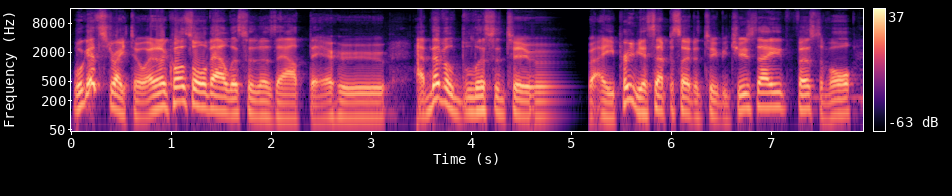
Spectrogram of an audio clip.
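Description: A man hosting a casual movie commentary podcast, animated, often answering with a repeated "exactly" or "indeed". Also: lowish voice, moderate pace. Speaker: podcast host.

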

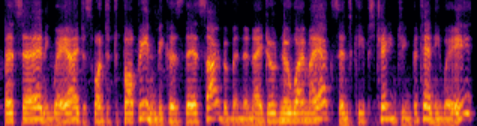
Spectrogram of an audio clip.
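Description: A performer voicing a chatty, mildly vain robot woman with a drifting British accent, halting and polite in an improvised podcast bit. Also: extremely low pitch, completely flat delivery, a bit bright. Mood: mildly snobbish.

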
